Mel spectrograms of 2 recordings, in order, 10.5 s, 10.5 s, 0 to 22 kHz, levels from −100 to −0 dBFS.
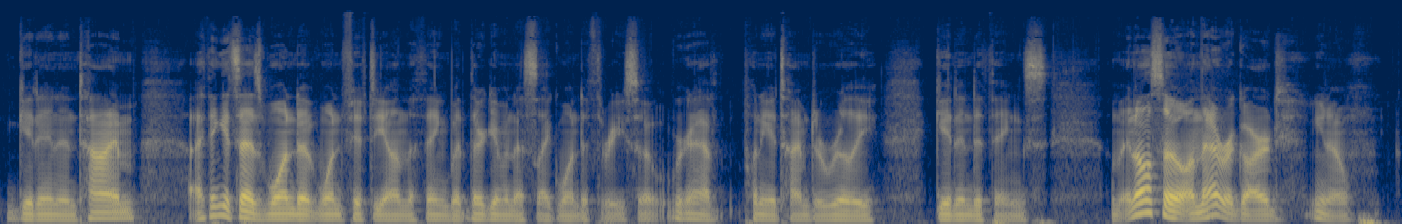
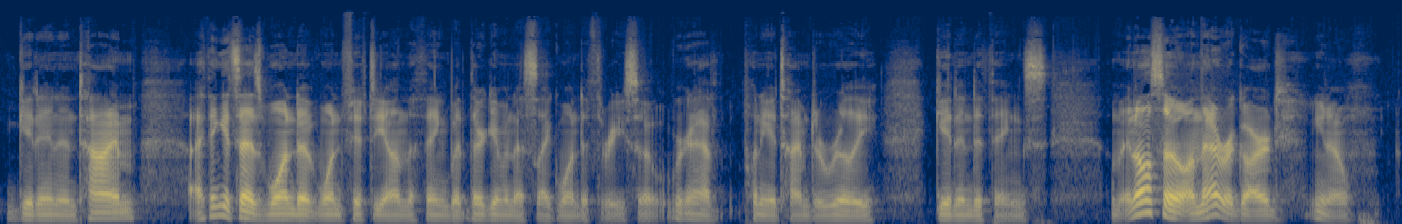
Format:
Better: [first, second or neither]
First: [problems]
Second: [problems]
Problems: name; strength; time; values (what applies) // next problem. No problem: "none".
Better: first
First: none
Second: thin; very slightly; fading below 500 Hz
